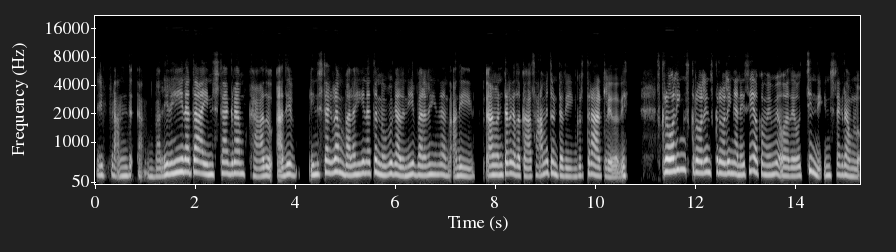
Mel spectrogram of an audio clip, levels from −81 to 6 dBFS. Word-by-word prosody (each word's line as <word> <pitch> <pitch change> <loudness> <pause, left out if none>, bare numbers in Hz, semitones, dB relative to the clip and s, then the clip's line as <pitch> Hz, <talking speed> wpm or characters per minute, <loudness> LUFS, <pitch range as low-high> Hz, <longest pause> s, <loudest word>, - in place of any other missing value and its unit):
ఇప్పుడు 215 +1 -9
అంద్ 205 +2 -2 0.2
ఆహ్, - - -17 0.2
బలహీనత 265 +8 +3
ఆ - - +2
ఇన్‌స్టాగ్రామ్ 255 +2 0 0.2
కాదు. 200 +2 -1 0.2
అది 235 +4 +2 0.5
ఇన్‌స్టాగ్రామ్ 275 +4 +2
బలహీనత, 245 +5 0 0.2
నువ్వు 225 +3 0
కాదు, 210 -3 +1
నీ 230 - +2 0.2
బలహీనత 230 0 -1
అది 205 +1 0 0.7
అంటారు 255 +3 +1
కదా! 220 -2 0
ఒక 200 - -3 0.2
సామెతుంటది, 220 -3 -2 0.2
గుర్తు 210 +4 -6
రాట్లేదు 200 - 0
అది. 210 - -2 0.7
స్క్రోలింగ్, 315 +4 +6
స్క్రోలింగ్, 285 -1 +1
స్క్రోలింగ్ 265 -2 +1
అనేసి 235 +7 -1
ఒక 260 -2 -8
మీమ్ 230 +2 -1 0.2
అది 200 0 -2
వచ్చింది 235 - -2
ఇన్‌స్టాగ్రామ్‌లో. 220 -4 -4
235 Hz, 120 wpm, -17 LUFS, 210-265 Hz, 0.7 s, స్క్రోలింగ్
